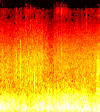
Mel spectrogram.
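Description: Strong wind buffeting the camera's microphone in a storm: a loud, steady low rumble.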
